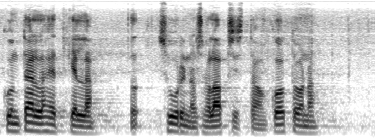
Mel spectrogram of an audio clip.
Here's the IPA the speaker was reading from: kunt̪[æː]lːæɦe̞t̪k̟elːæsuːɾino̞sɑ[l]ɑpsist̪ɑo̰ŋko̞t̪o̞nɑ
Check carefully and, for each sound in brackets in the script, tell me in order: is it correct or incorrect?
incorrect, correct

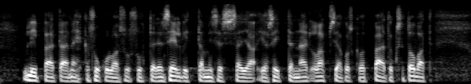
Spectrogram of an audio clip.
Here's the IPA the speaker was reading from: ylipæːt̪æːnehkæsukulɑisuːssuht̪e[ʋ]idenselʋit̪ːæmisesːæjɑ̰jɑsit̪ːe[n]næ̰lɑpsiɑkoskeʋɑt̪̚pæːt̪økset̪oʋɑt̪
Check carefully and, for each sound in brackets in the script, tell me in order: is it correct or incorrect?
incorrect, correct

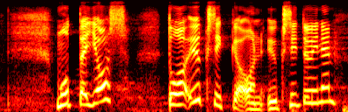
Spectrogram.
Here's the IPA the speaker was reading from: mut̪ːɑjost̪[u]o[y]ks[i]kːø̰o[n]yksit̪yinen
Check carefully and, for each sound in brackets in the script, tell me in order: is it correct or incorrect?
correct, correct, correct, correct

